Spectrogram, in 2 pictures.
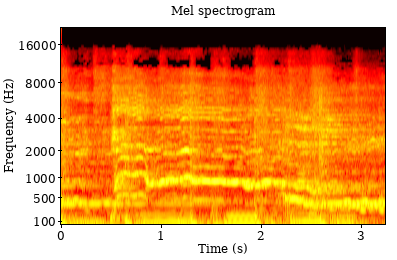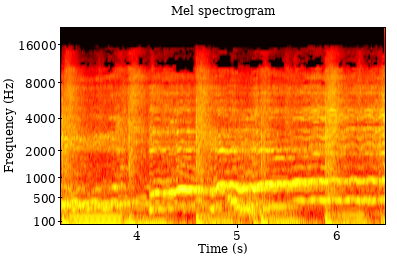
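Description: Live rock band playing: a woman's voice sings a sustained, gliding melody over electric guitars and a drum kit, with a steady pulsing beat of kick drum and bass underneath.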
